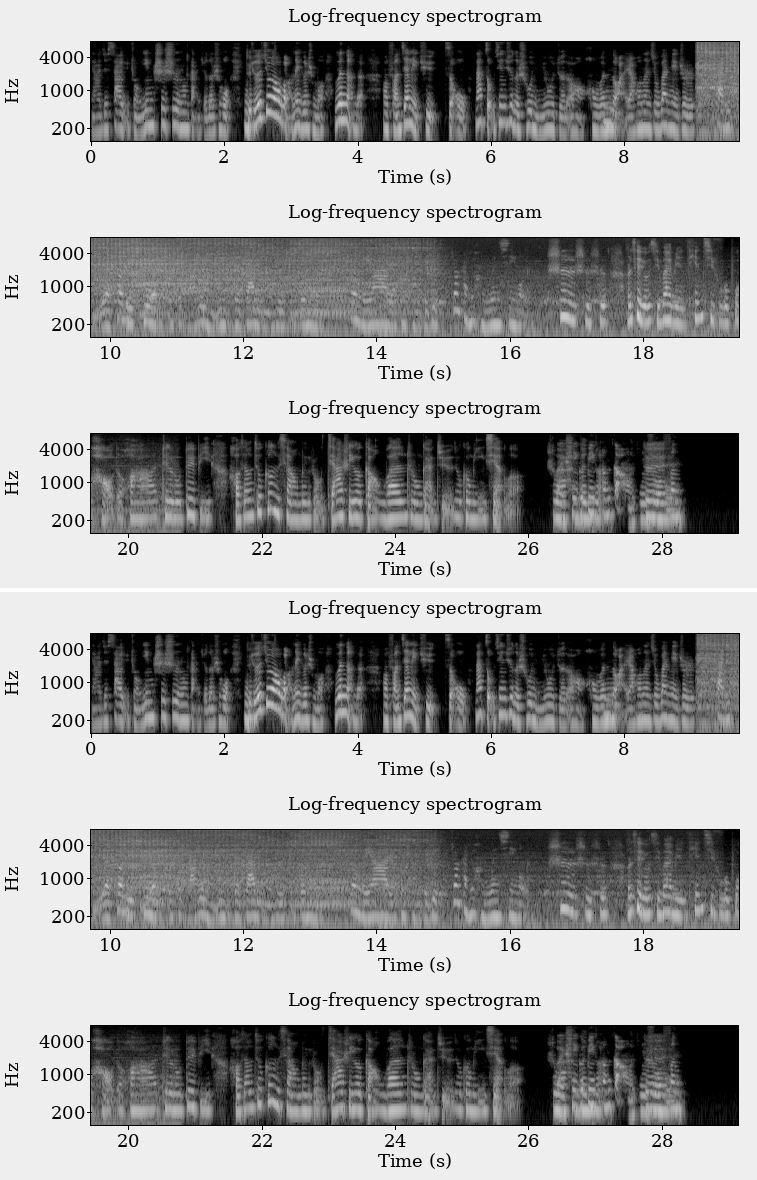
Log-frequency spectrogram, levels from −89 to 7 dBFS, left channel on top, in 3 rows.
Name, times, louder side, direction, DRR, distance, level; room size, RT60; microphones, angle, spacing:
voice 1, 0.0-16.3 26.3-28.3, equal, ahead, 0.6 m, -29 dB
sound 1, 9.1-20.8, left 3 dB, 80° left, 1.5 m, -31 dB
voice 2, 10.2-10.8 16.6-25.8 26.3-27.1 27.7-28.3, left 2 dB, 60° left, 0.7 m, -27 dB
sound 2, 13.7-19.2, left 1 dB, 35° left, 1.6 m, -37 dB
3.6 x 3.3 x 2.6 m
head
